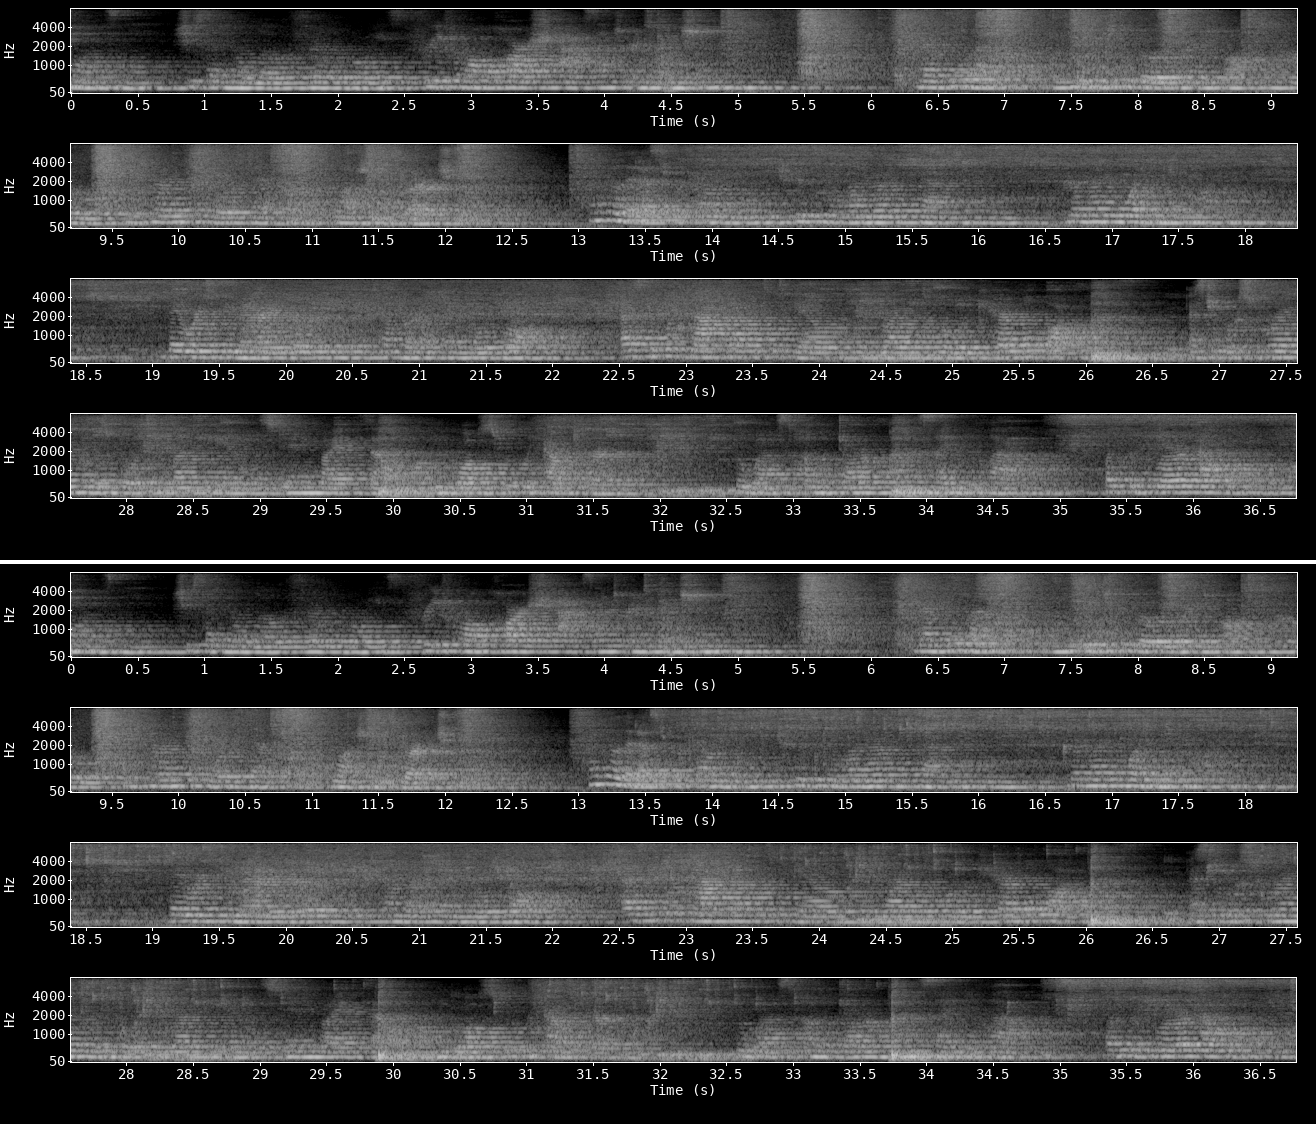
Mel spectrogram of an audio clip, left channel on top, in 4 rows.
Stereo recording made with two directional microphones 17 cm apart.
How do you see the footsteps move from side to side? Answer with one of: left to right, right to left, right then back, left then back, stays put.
right then back.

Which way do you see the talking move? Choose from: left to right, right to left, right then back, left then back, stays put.
right to left.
